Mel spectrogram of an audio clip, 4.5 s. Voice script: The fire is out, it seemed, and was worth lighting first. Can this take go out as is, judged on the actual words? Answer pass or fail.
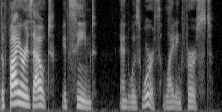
pass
